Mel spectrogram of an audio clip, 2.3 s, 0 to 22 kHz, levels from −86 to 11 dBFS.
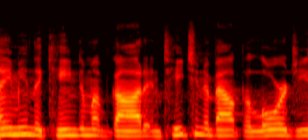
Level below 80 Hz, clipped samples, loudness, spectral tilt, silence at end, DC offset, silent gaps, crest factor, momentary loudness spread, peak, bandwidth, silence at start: -90 dBFS; under 0.1%; -30 LUFS; -7.5 dB/octave; 0 s; under 0.1%; none; 16 dB; 5 LU; -14 dBFS; 10.5 kHz; 0 s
